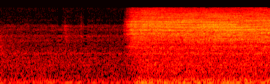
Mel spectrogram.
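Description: Aerosol spray paint can spraying: a steady hiss that starts about a second in.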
